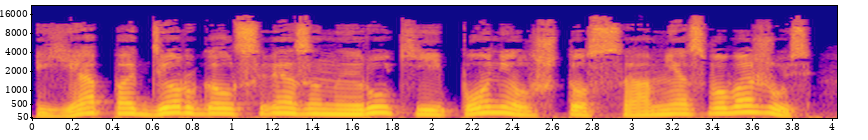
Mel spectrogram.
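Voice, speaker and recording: A man reading an adventure audiobook in the first person with wry, expressive storytelling. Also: a little high, moderate pace, dry recording, clean studio sound. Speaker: audiobook reader.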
